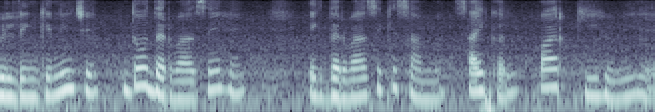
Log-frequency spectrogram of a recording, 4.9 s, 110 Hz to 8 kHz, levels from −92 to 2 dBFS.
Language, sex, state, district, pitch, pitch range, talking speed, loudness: Hindi, female, Delhi, New Delhi, 210 Hz, 195-250 Hz, 195 wpm, -17 LUFS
